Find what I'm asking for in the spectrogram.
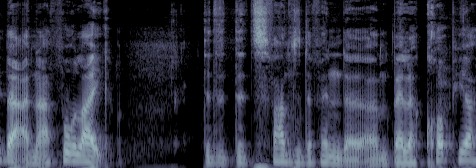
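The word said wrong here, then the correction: Bella-Kotchap: I think is how you pronounce Bella Kochap.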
